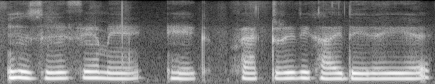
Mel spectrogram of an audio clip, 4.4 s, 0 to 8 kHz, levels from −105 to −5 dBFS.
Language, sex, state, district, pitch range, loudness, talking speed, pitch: Hindi, female, Jharkhand, Ranchi, 195-215 Hz, -14 LUFS, 125 wpm, 200 Hz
